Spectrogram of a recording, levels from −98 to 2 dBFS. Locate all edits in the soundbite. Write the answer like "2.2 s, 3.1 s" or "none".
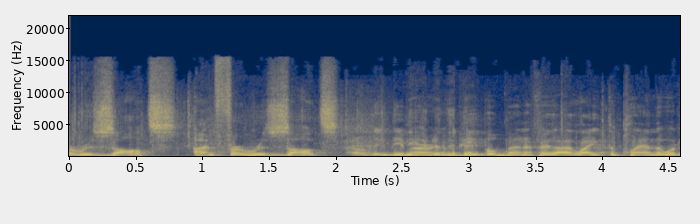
none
